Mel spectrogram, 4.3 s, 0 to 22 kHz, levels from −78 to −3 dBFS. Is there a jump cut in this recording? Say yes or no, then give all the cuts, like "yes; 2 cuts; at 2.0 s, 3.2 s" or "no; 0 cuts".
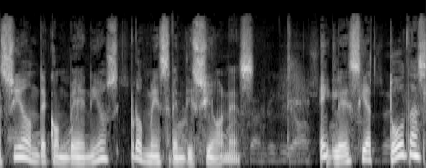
yes; 3 cuts; at 1.3 s, 1.7 s, 3.3 s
